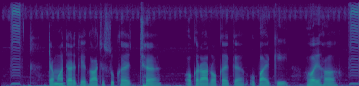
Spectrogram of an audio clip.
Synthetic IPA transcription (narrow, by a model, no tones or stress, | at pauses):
ʈemaʈəɾkeɡat͡ʃsukʰət͡ʃʰɛ | okɾaɾɔkəkeupajki | ɦojɦə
